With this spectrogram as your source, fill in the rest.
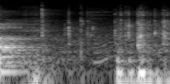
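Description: Computer keyboard keys are pressed, including the print screen button, making a few light clicks with a voice talking around them.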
